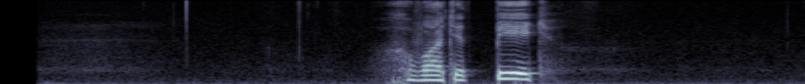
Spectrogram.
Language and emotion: Russian, angry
